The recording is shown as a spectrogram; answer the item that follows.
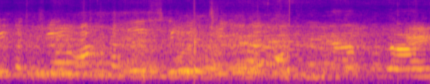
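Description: Several people talking at once, a loose chatter of voices with no other sound standing out.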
